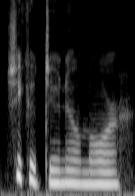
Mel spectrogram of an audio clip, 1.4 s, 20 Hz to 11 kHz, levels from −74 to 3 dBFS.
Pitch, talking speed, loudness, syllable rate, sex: 175 Hz, 220 wpm, -17 LUFS, 4.4 syllables/s, female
